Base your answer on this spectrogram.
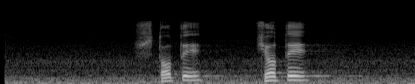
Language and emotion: Russian, neutral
